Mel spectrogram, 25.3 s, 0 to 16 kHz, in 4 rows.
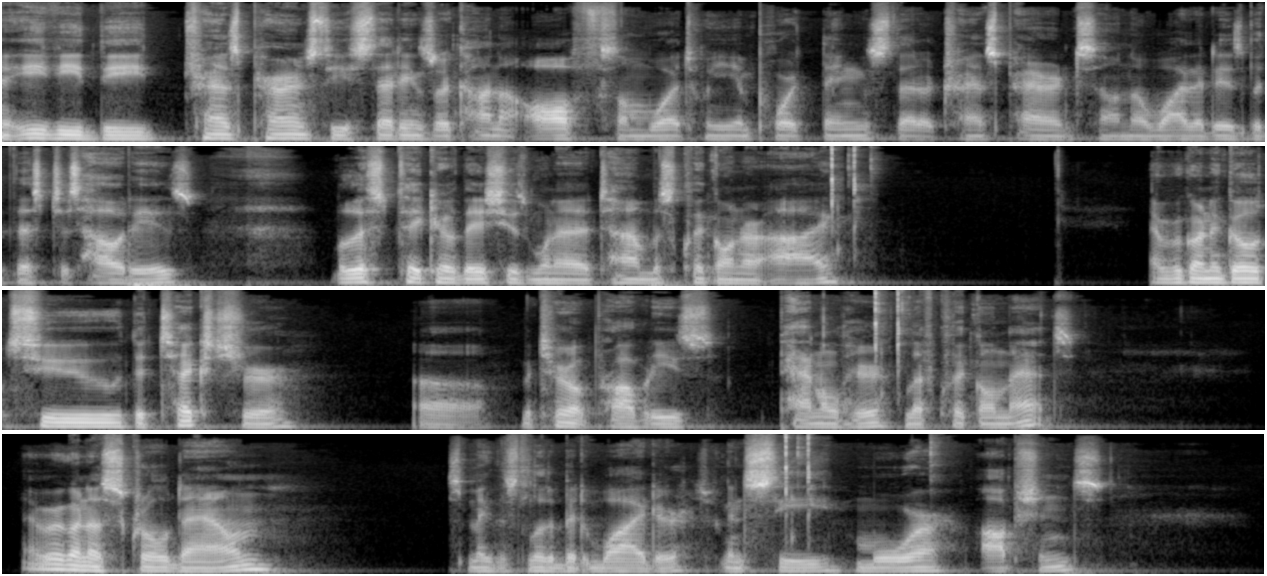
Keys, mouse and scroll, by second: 10.5 click, 12.6 scroll down 2, 17.1 click, 18.8-20.3 scroll down 17, 22.9-23.9 drag, 23.9-25.2 scroll down 12.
